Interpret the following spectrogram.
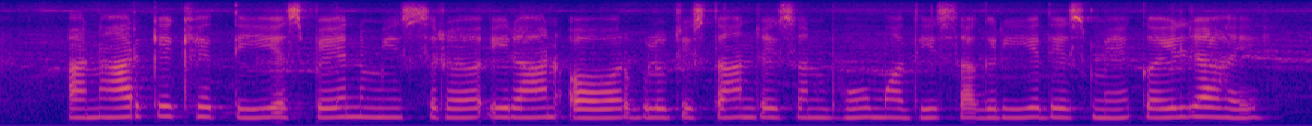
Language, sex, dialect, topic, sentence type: Magahi, female, Southern, agriculture, statement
